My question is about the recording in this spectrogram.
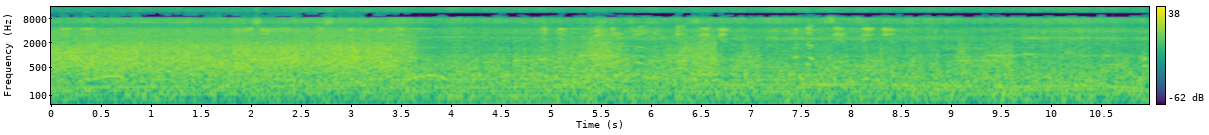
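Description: A motor vehicle running along a road, with loud wind rushing over the microphone. The rush is heaviest for the first three and a half seconds and then eases.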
